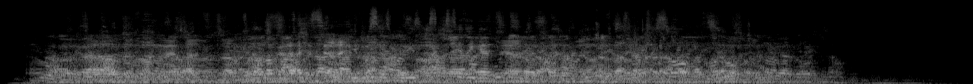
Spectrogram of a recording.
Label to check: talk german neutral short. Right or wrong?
Right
